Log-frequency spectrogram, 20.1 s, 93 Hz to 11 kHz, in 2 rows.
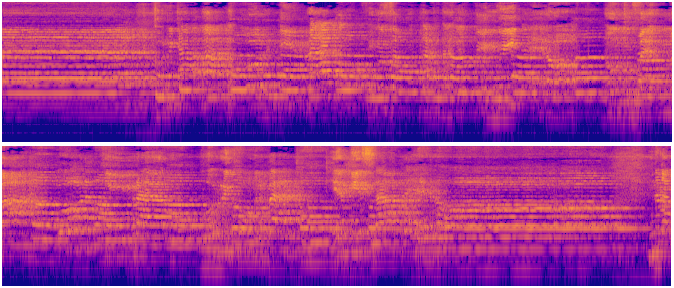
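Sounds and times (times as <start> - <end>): a cappella harmony singing: 0.0 - 20.0.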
